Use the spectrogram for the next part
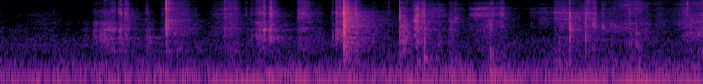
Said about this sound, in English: then cut out wing shapes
